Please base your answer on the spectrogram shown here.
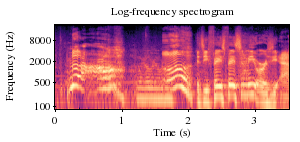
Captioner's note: groans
